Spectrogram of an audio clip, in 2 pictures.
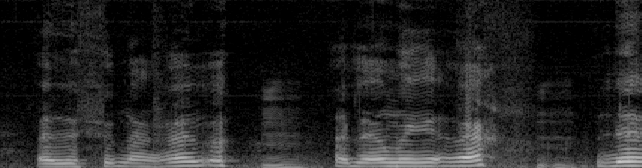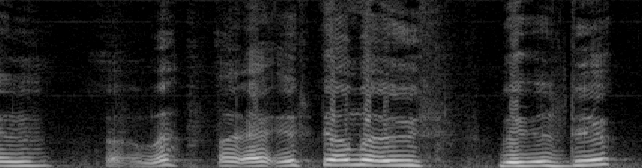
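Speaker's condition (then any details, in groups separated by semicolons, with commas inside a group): Cerebral palsy; does not limit daily activities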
